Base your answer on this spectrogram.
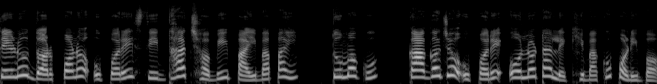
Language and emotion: Odia, neutral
